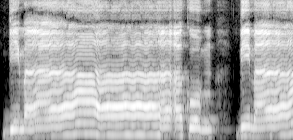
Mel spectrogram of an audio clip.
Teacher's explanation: میم کے بعد جو الف ہے اس کے اوپر بڑا مد ہے، اس کو تقریباً 3-4 سیکنڈ تک کھینچیں گے۔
